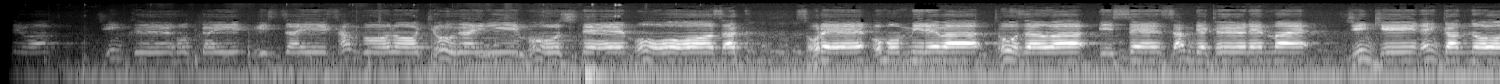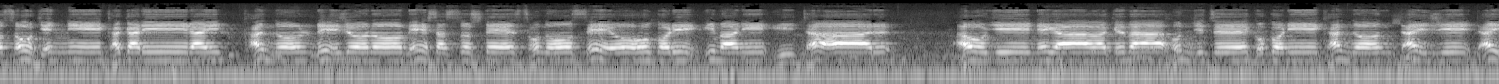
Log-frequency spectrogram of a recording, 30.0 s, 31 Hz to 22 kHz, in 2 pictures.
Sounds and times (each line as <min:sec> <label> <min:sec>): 0:00.2 call to attend a service in the temple 0:29.9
